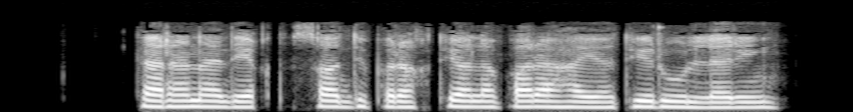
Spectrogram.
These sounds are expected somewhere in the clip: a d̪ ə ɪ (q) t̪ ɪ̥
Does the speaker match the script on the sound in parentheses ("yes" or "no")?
yes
